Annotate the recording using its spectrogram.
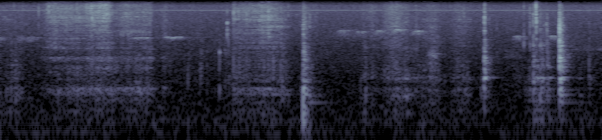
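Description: A homemade sheet-metal inverter housing being handled and turned around on a concrete floor: faint rubbing and scraping with a few sharp knocks, the loudest about three seconds in.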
